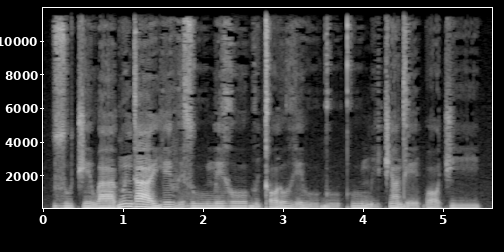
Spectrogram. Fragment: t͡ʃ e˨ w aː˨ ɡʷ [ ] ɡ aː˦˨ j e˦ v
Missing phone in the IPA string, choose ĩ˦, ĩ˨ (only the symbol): ĩ˦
